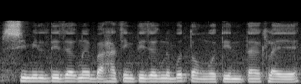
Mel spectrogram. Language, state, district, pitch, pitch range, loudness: Kokborok, Tripura, West Tripura, 140 Hz, 130-145 Hz, -12 LUFS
